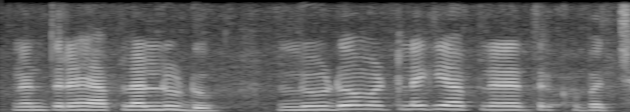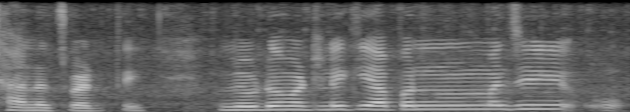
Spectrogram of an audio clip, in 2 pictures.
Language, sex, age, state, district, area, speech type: Marathi, female, 18-30, Maharashtra, Wardha, rural, spontaneous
